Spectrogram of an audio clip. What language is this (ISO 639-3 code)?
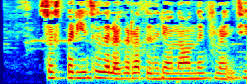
spa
